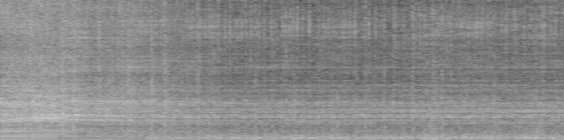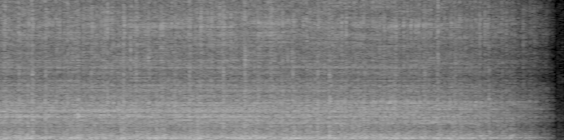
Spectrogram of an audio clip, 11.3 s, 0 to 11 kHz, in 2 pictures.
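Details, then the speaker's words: Kawasaki KE175 vintage two-stroke motorcycle pulled out of storage and made street-ready, transmission case oil checked: engine picks up briefly then settles into a smooth steady buzzing run with no misses; healthy engine. "i've got to go run my errands and i'm going to take this because it's running now"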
